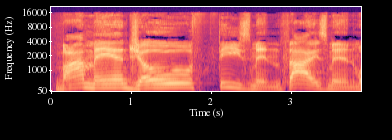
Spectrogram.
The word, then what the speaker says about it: Theismann: And I had no knowledge of how the Joe Theismann, you know, rhyming with Heisman at Notre Dame came about.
